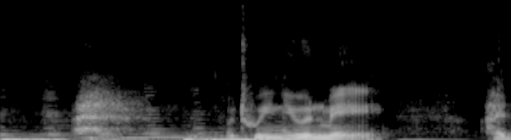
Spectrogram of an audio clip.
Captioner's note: Oliver sighs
